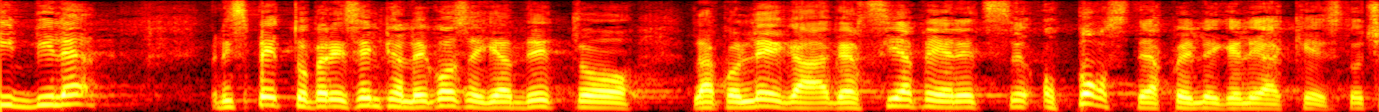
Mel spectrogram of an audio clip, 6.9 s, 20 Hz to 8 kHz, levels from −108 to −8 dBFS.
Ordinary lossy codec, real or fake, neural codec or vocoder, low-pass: none; fake; codec, 16 kHz, 8 kbps, FreqCodec, larger model; none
